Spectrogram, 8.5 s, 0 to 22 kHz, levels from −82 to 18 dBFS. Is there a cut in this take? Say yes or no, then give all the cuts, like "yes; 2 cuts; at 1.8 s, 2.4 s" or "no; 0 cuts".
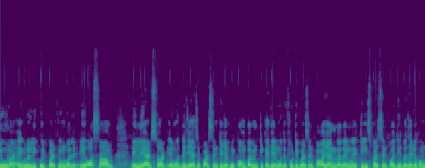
no; 0 cuts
